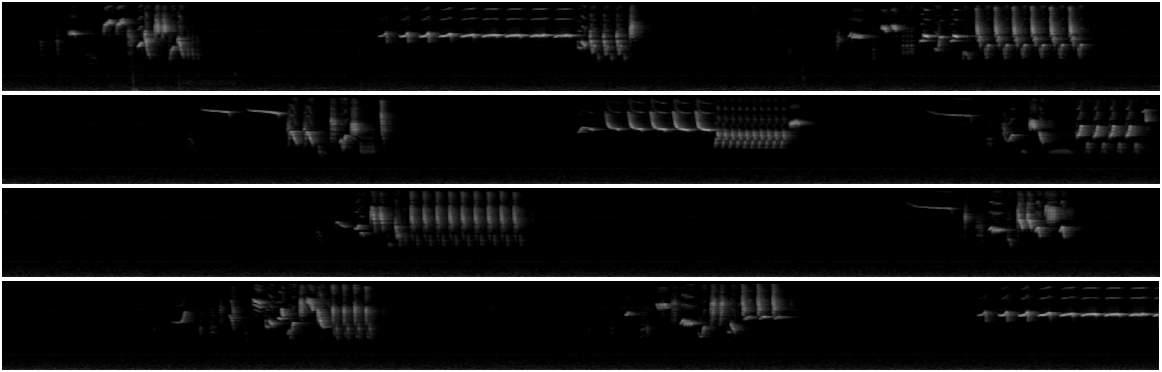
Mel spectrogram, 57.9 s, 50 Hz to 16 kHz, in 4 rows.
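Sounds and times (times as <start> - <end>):
nightingale singing: 0.0 - 8.2, 9.1 - 13.9, 16.7 - 19.5, 21.5 - 25.3, 26.0 - 29.1, 32.8 - 35.7, 40.0 - 42.6, 45.0 - 48.3, 50.6 - 53.5, 55.6 - 57.8.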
